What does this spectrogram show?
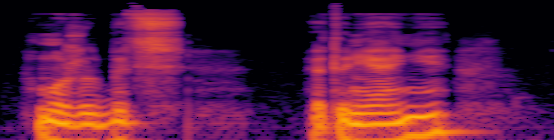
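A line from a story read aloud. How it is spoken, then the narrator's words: Timid young woman. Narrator (Russian): робко предположила девушка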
